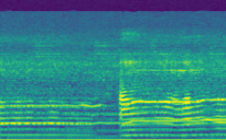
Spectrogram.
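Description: A singing voice holding long, drawn-out notes, moving to a new note about a second in, over a steady musical backing.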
